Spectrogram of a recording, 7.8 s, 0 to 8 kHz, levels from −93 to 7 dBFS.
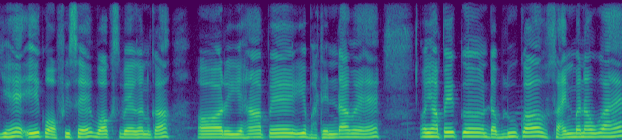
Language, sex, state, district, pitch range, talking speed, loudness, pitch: Hindi, female, Punjab, Fazilka, 185-220 Hz, 190 wpm, -14 LUFS, 205 Hz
